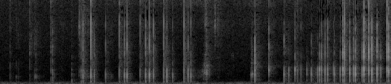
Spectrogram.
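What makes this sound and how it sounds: Long nails scratch along the ridged plastic back of a smartphone in a black rugged plastic and rubber case and tap its surface. The result is a quick series of short, dry clicks and scratchy crinkles that grow brighter and denser toward the end, over a steady low hum.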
